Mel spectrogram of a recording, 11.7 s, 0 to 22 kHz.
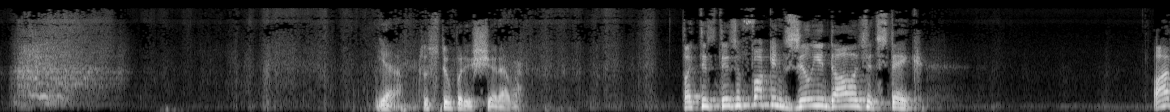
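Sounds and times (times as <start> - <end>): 
person blowing their nose: 0.0 - 1.6
rustling: 1.4 - 6.7
speech: 3.8 - 5.4, 6.8 - 9.4.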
